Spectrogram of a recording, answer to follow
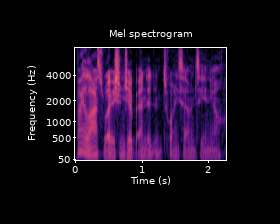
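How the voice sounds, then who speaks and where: A man in his thirties chatting casually on a live stream, rambling and joking as he reacts to a video, his voice swinging between loud and soft. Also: on the low side, fairly even intonation, fast talker, gravelly.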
